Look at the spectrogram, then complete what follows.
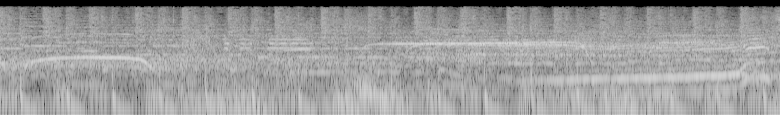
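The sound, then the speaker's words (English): Racing car engines in a video game rev and whine continuously with sharp tire squeals sliding in pitch, loud and busy, with a few faint crowd-like sounds underneath. “He got ran over by a car.”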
